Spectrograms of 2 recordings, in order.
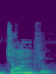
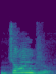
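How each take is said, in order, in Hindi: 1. यह 'jon' की आवाज़ से शुरू होता है। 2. यह 'jon' की आवाज़ से शुरू होता है।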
